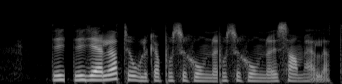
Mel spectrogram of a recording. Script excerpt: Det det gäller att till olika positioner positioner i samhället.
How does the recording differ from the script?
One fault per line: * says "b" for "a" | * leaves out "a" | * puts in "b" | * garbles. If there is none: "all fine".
all fine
